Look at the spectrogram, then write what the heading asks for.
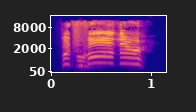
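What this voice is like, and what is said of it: High-pitched Mickey Mouse-style voice. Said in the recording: “Why do you do his voice as Mickey Mouse?”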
